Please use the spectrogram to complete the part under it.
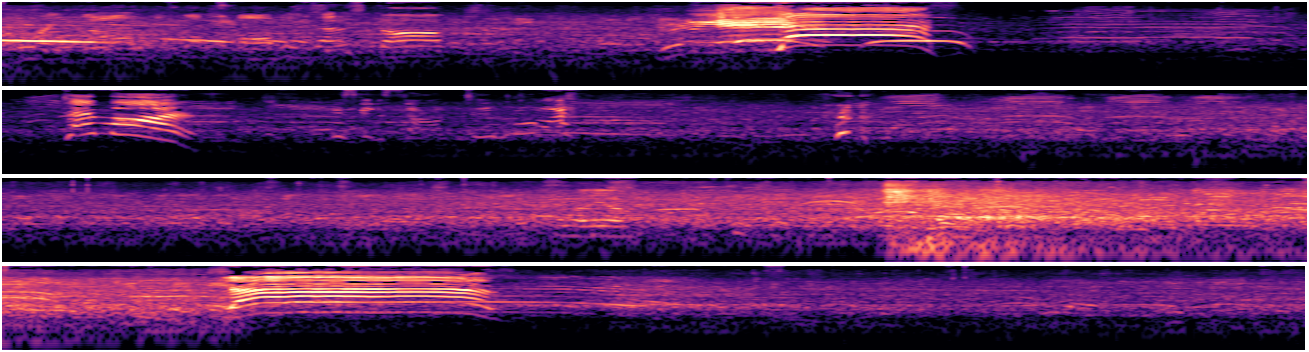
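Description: A large crowd murmurs and cheers in a big echoing hall.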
